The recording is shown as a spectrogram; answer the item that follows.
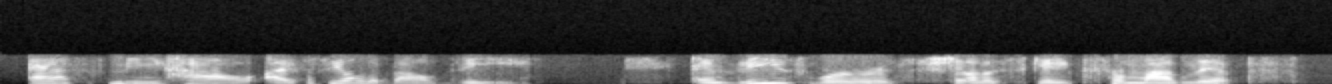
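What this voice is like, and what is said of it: Sultry, seductive poetry-reading voice. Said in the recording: “put on my sexy poetry voice.”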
